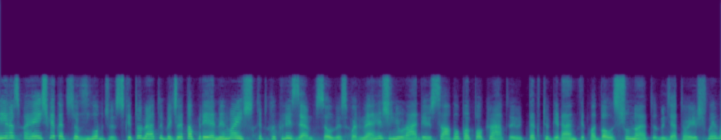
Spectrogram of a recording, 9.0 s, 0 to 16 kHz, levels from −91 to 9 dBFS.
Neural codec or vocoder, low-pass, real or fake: codec, 16 kHz, 0.5 kbps, FreqCodec, larger model; 7.2 kHz; fake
